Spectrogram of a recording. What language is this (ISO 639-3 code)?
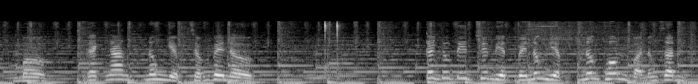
vie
